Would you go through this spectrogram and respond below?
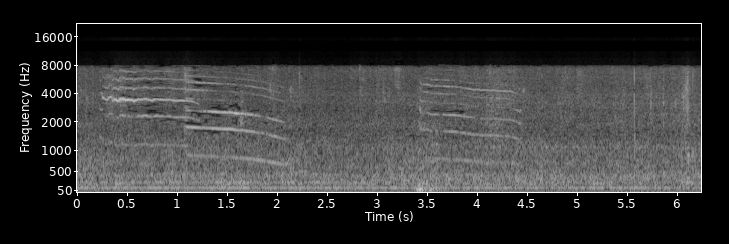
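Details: Two drawn-out, downward-sliding meows about three seconds apart from eleven-week-old kittens Tiger and Ash, each bright and harmonic-rich, against a low steady hum and a faint thump.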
